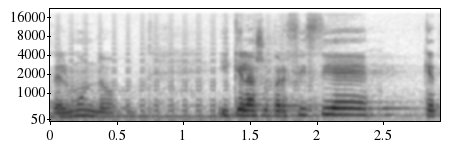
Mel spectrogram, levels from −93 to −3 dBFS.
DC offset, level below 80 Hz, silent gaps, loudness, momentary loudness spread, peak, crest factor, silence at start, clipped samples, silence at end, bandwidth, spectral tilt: under 0.1%; -54 dBFS; none; -22 LUFS; 19 LU; -4 dBFS; 20 dB; 0 s; under 0.1%; 0 s; 19.5 kHz; -5.5 dB/octave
